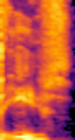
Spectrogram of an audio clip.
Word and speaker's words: Yves: Y-V-E-S. Say that again. How are you and John saying this? – He pronounces it Yves. – Very interesting. – Which most of the time that spelling is pronounced Eves.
